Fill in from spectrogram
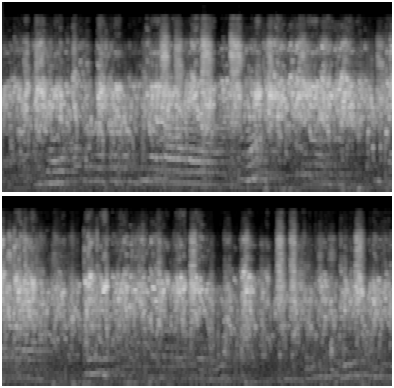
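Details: Yellow budgerigars with red eyes in an aviary colony keep up a long, crowded chorus of high chattering, squawks and quick twitters, with softer lower warbles woven underneath.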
